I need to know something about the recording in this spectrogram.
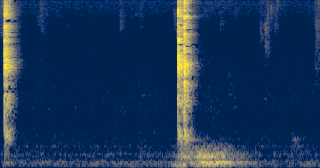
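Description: Two short kitchen clatters of a utensil against a dish: a brief click right at the start, then a louder knock about two and a half seconds in with a short rough tail.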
